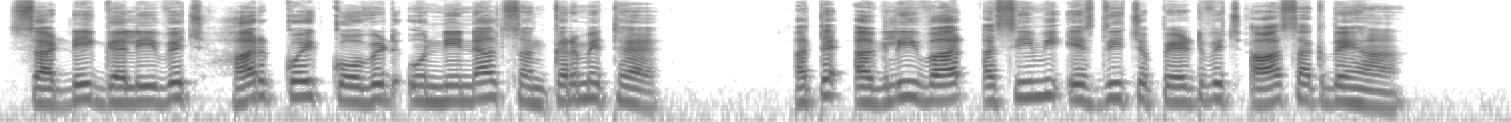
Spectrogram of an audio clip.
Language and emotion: Punjabi, fearful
